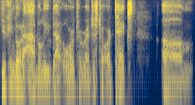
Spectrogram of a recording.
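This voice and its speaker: A man preaching a conversational sermon as pastor, in a Detroit accent, who rises into high excited calls when stirred. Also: normal speed, dry recording, clean studio sound. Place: church in Detroit.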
